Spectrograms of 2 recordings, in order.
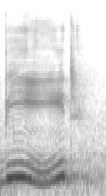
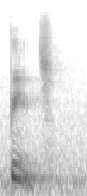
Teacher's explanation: when you have after this long vowel you have a voiceless consonant it's going to be shorter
